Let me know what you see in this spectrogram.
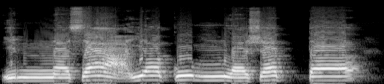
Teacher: Dhammah, inna sa'yakum, inna sa'yakum jelas. Mim mati, lam menghadapi lam, izhar syafawi tidak sama sekali didengungkan. Inna sa'yakum lasyatta, tidak membacanya inna sa'yakum lasyatta, tidak seperti itu karena tidak didengungkan.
